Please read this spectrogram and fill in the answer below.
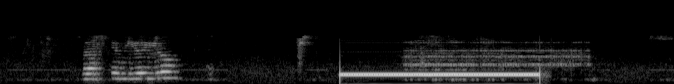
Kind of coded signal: telephone call progress tone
